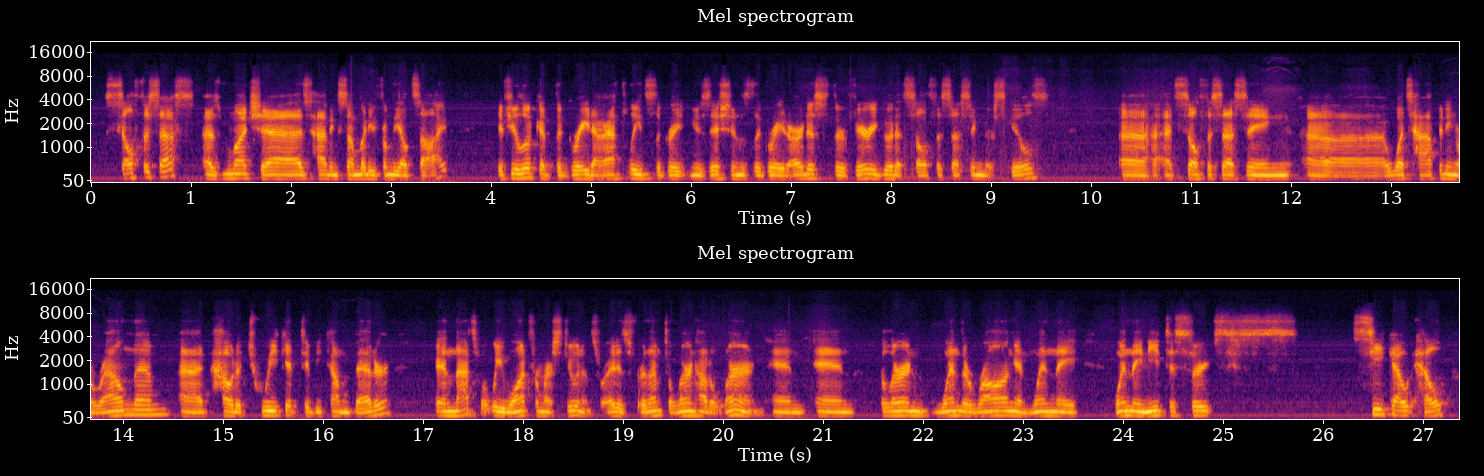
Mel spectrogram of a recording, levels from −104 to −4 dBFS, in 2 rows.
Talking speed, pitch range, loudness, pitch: 180 wpm, 105-120 Hz, -22 LUFS, 115 Hz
